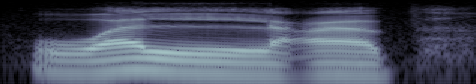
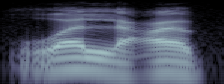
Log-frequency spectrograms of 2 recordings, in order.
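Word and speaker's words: والعب: No pronunciamos el alef de il'ab, de juega, del imperativo. Entonces este no lo pronunciamos, el alef, y decimos ukhruj wal'ab, ukhruj wal'ab, sal y juega.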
